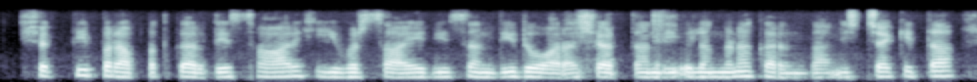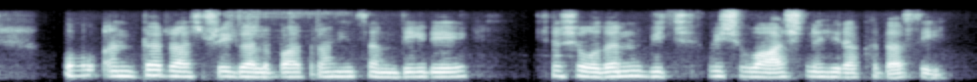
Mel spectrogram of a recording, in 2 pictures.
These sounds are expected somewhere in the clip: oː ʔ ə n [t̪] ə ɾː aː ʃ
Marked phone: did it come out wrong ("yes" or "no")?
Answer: no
